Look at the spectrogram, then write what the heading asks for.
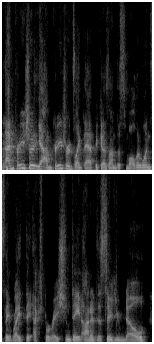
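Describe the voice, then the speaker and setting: A man's voice: medium pitch, animated, a little fast, a bit bright. Man with a slight Wisconsin accent. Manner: rambling, filler-heavy, "like" often. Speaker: podcast guest. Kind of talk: casual chat.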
